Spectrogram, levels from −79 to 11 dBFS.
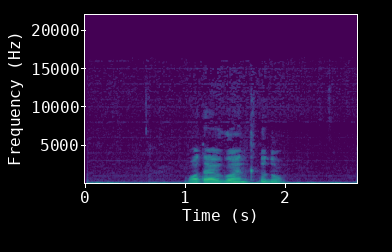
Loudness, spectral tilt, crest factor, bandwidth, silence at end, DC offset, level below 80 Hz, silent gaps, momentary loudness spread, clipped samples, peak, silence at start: -28 LUFS; -6.5 dB/octave; 18 dB; 16.5 kHz; 0 s; under 0.1%; -46 dBFS; none; 26 LU; under 0.1%; -12 dBFS; 0.05 s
